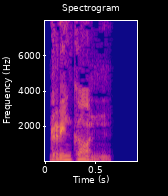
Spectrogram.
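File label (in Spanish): "rincon", español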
